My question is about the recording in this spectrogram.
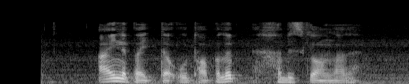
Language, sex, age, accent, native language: Uzbek, male, 25-34, Jizzax, Uzbek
